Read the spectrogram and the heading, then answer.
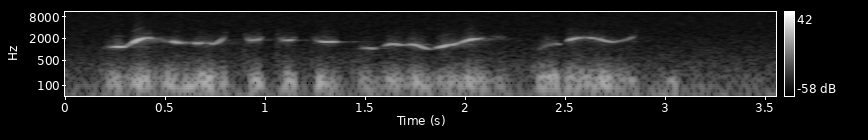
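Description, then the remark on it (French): A bird-call whistle cut from an elder branch and carved with a knife plays a run of short, warbling phrases that slide up and down like birdsong, fairly loud, with a soft low rumble underneath and no talking. “Quand Martin se sert de ses sifflets, il produit des sons qui ressemblent au chant des oiseaux.”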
